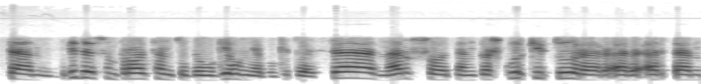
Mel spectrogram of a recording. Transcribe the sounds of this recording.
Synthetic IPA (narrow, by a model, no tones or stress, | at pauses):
t̪ʲɛnd̪ʲʋʲɪd̪ʲɛʃʲɪmpɾoːt͡ssʲɛnt̪ʊd̪ɐʊɡʲɛʊnʲæːɡʊkʲɪt̪uɔsʲɛnɐrʃoːt̪ʲɛnkɐʃkuːɾkʲɪt̪ʊɾɐrɐrɐrt̪ʲɛn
